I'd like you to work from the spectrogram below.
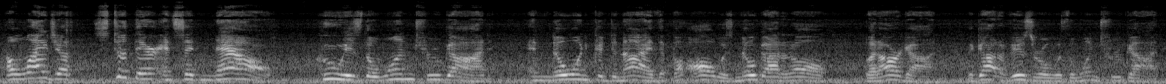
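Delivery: put-on animated storyteller voice for kids; lively Bible story narration. Youth pastor telling kids a Bible story, animated narration. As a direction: tell it like a children's pastor spinning a tale.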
